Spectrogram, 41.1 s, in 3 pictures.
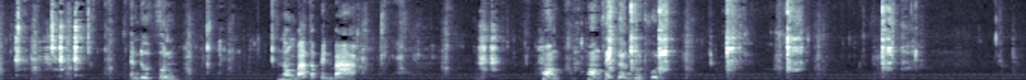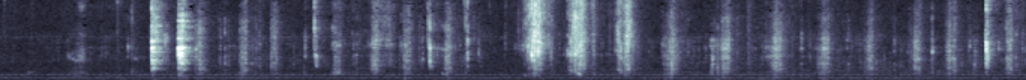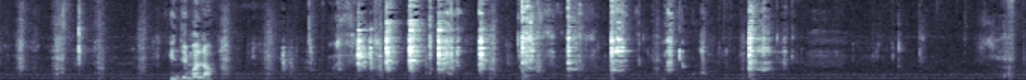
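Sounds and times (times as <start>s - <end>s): faint steady hum: 0.0s - 41.0s
crunchy chewing: 2.4s - 3.7s, 4.7s - 7.8s, 9.0s - 12.4s, 14.6s - 29.6s, 30.2s - 38.1s.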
